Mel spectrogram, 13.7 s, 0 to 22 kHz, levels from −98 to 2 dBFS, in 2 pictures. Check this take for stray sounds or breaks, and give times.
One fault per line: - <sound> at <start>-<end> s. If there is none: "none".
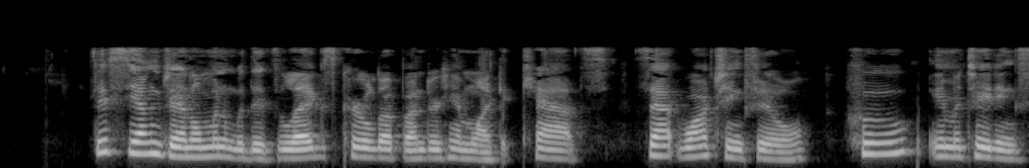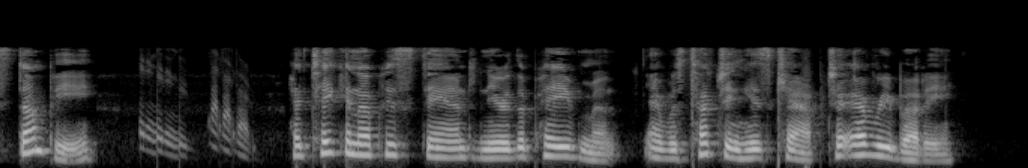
- chirp at 7.8-8.6 s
